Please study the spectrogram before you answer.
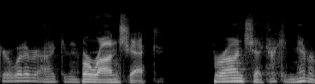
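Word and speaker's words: Baranczak: I mean, and obviously you got the women's basketball coach, Jenny, how do you say, Braznek or whatever? Baranchek. Baranchek. I can never pronounce her name right.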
